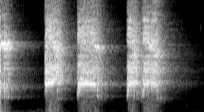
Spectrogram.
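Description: Black francolin (kala teetar) calling: four loud, harsh notes in quick succession over about two seconds, the first short and the later ones longer.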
